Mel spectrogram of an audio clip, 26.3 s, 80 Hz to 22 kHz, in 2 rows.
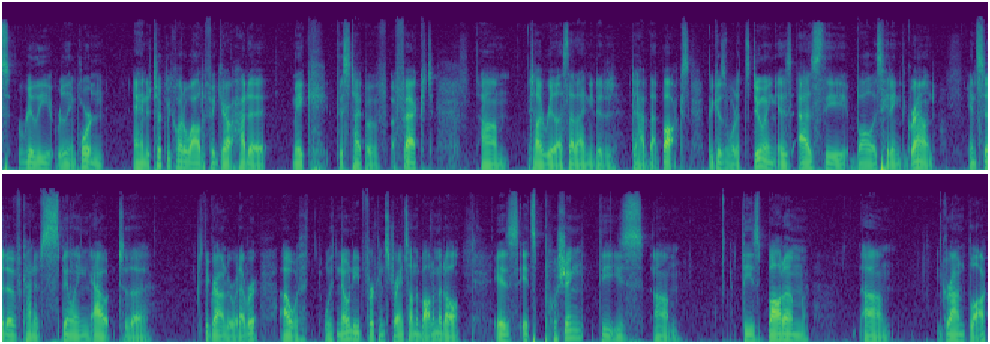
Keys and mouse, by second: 3.6-9.3 middle drag, 10.6 middle click, 11.5-13.3 drag, 13.3-15.1 middle drag, 15.2 middle click, 17.9 z, 18.7 z, 20.4 z, 25.4 z.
